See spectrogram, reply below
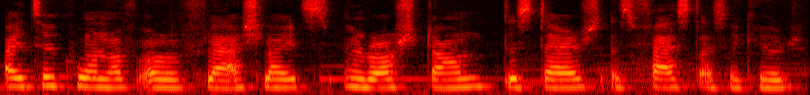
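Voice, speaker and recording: Woman reading a horror tale, high and flat. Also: moderate pace, faint music behind, low-quality recording. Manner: reads carefully, with small stumbles and restarts. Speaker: storyteller. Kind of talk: first-person scripted horror narration.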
